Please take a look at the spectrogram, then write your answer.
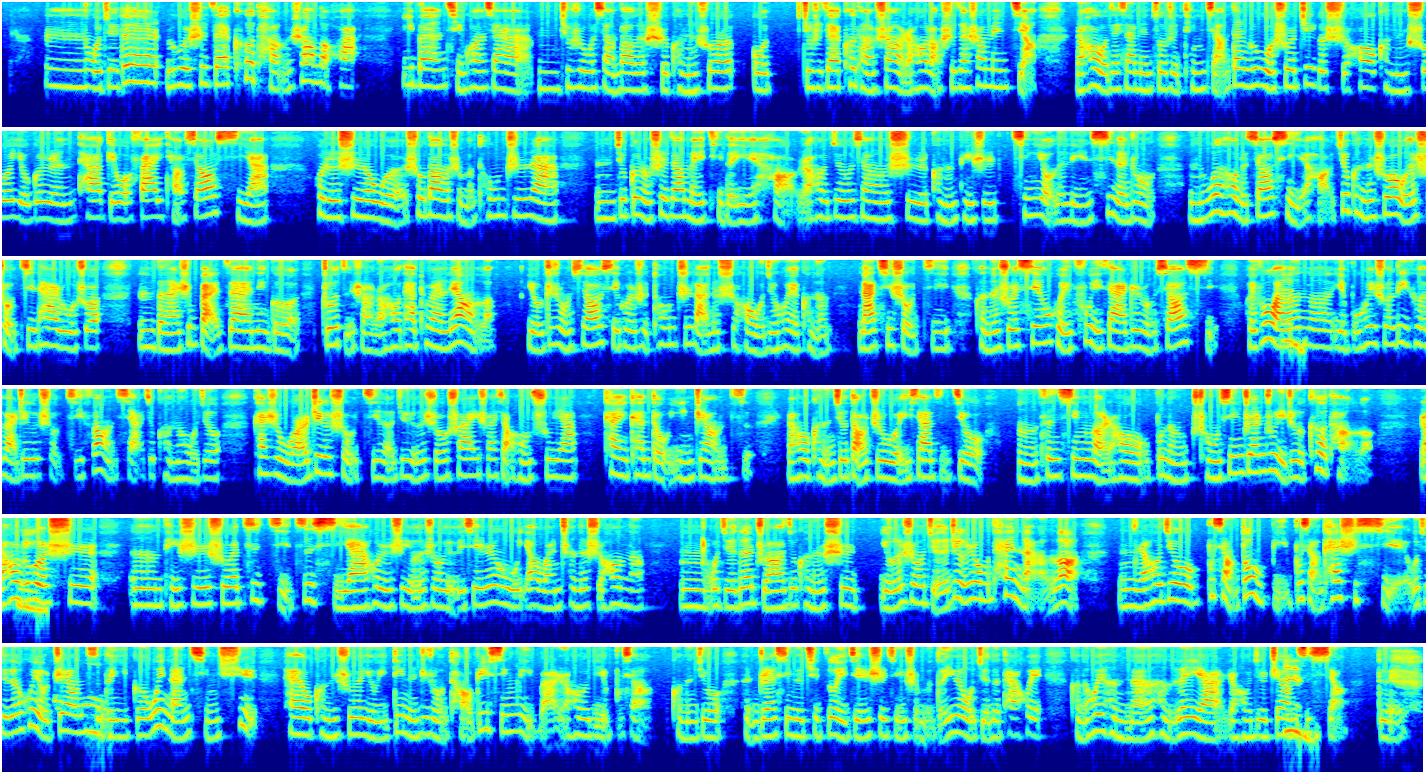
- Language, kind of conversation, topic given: Chinese, advice, 我怎样才能在长时间工作中保持专注并持续有动力？
- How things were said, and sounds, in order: distorted speech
